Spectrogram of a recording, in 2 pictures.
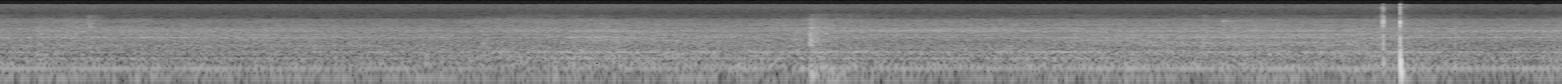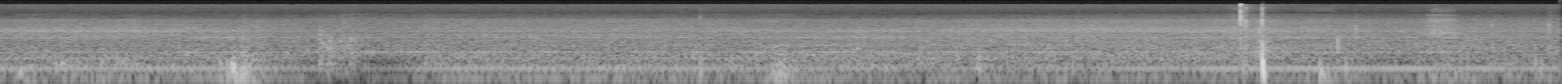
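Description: Steady low mechanical hum of a shop interior. Two sharp clicks break it, one about halfway and a louder one near the end, with a dull knock in between.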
